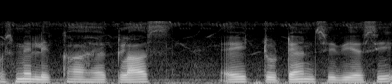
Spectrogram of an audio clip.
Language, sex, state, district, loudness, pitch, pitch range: Hindi, male, Bihar, Jahanabad, -18 LUFS, 110 Hz, 105-120 Hz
